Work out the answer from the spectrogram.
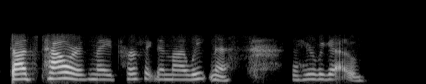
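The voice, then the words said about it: Shaky voice. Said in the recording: “I'm just getting over a respiratory bug, so my voice is a little bit shaky”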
